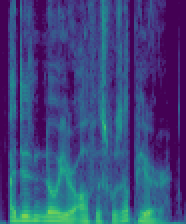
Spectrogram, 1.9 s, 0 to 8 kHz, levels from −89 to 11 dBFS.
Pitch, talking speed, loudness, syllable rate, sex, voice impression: 130 Hz, 260 wpm, -16 LUFS, 7.0 syllables/s, male, very masculine, very adult-like, thick, cool, sincere, calm, slightly wild, slightly sweet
